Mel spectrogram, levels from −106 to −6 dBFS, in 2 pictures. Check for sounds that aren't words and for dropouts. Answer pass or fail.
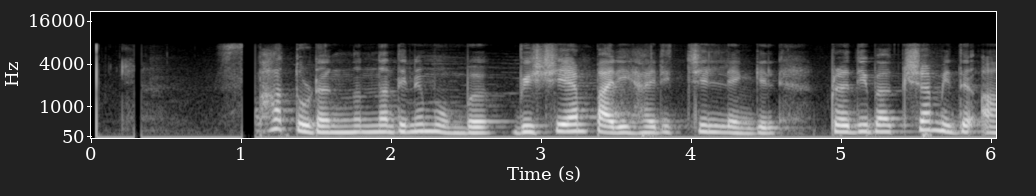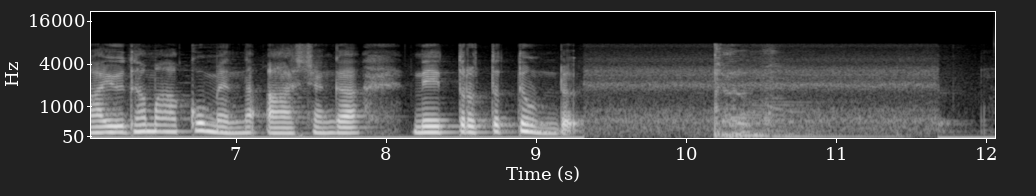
fail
